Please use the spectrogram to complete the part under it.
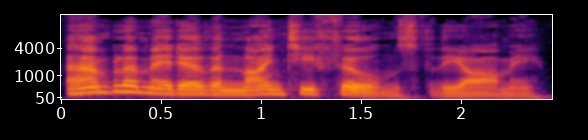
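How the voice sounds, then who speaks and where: A man's voice: on the high side, huge pitch swings, a little fast, dry recording, studio quality. A man presenting a documentary in scripted narration.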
